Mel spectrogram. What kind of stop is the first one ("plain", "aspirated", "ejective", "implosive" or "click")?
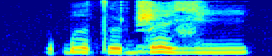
implosive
